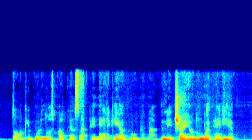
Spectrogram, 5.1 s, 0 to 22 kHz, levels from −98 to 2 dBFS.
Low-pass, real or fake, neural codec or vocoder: 10.8 kHz; fake; codec, 24 kHz, 1.5 kbps, HILCodec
